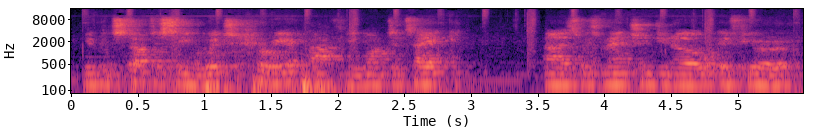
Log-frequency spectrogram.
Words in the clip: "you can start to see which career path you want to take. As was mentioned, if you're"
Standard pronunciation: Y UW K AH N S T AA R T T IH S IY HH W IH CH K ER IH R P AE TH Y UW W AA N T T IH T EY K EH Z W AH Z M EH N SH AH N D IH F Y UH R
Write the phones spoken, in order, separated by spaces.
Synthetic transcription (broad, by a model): Y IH K AH N S T AA R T T IH S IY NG W IH CH K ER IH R P AE TH Y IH W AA N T T IH T EY K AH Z W AH Z M EH N SH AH N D IH F Y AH R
